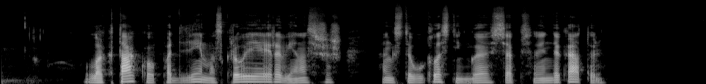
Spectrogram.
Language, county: Lithuanian, Kaunas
